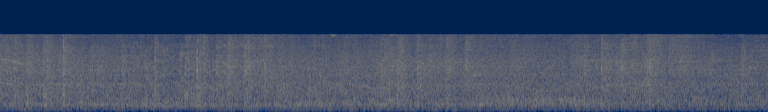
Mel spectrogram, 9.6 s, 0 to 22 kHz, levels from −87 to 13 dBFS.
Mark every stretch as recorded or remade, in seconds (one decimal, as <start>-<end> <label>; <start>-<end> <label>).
0.0-1.7 recorded; 1.7-2.7 remade; 2.7-9.6 recorded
